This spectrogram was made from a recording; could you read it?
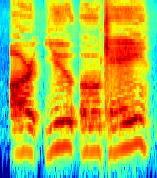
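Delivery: very slow, deliberately drawn-out, spelled-out, rising pitch. Retelling one of five men who ran up to him, speaking very slowly. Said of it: "says to me very slowly".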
